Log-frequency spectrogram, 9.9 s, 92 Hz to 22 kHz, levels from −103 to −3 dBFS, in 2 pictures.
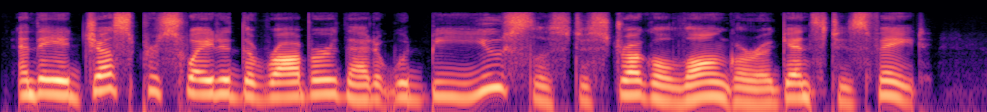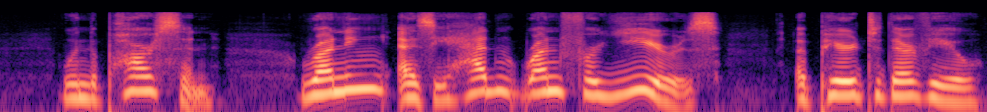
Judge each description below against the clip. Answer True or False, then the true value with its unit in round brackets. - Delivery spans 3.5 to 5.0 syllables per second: False (5.2 syllables/s)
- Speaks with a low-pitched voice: False (200 Hz)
